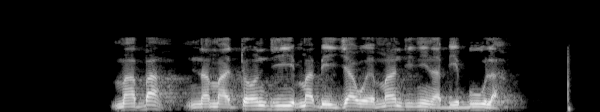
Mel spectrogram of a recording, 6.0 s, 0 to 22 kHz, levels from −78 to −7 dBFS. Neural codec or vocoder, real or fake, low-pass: none; real; 5.4 kHz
